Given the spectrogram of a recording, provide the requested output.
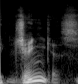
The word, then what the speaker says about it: Genghis: Genghis. – So there, yeah, that's correct pronunciation.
